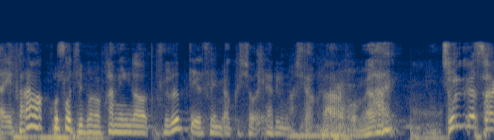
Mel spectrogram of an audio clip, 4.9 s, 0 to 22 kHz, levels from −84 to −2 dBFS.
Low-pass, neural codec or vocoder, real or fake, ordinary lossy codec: 7.2 kHz; codec, 24 kHz, 1.5 kbps, HILCodec; fake; none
